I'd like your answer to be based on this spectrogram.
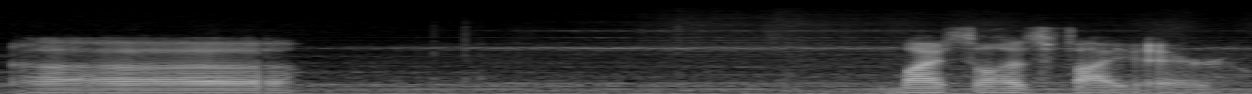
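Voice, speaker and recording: A man's voice: extremely low pitch, completely flat delivery, extremely slow, noisy background. A man chatting casually as a player in a tabletop roleplaying game. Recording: music behind the voice.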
